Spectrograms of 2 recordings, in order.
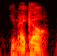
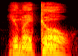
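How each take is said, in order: First: Said in the usual way. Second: Hard and final, granite in "go"; a master repeating his dismissal, cold and stony. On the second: A narrator's reading. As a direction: say "You may go" like a closed door. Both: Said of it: "There was granite in his stone voice".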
